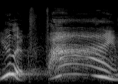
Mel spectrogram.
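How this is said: It is said warmly, with appreciative emphasis. The look is genuinely attractive. The speaker calls it right. "like that. That's different. Now, that sounds encouraging"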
